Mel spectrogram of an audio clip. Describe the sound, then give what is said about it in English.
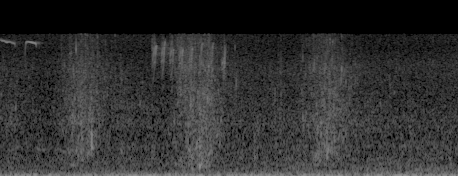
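Calm ocean waves wash in gently with a steady low rumble, soft swells rising and fading every second or so, moderately loud, with no voices. “Let it be now in front of these calm waves so we may remember their love and care.”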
